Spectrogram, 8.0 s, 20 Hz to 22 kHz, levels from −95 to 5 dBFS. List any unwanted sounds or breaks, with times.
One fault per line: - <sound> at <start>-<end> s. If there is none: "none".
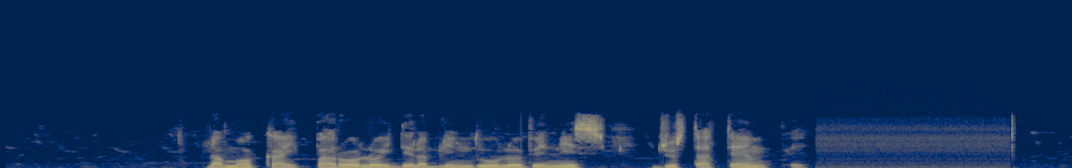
none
